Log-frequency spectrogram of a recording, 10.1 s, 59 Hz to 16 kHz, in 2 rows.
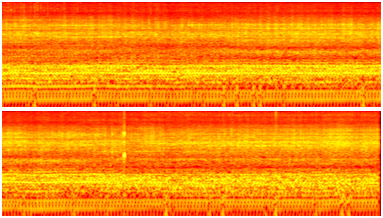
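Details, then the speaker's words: Briggs and Stratton Sovereign mower, non-runner for two years, after fresh oil and cleaned spark plug, running about 15 minutes; steady even mid-pitched drone, no misses or surging, earlier smoke now cleared; normal steady running. "okay so as you can see that's been running now for about 15 minutes or so and it wasn't smoking at all whilst it was running so it's all cleared out now"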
